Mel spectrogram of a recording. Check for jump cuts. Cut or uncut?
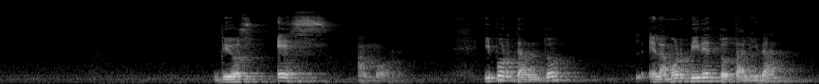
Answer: uncut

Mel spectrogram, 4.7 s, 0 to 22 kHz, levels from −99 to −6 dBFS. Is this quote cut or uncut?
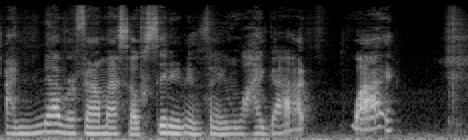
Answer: uncut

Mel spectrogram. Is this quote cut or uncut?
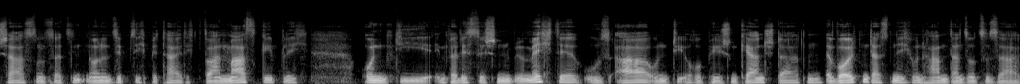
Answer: uncut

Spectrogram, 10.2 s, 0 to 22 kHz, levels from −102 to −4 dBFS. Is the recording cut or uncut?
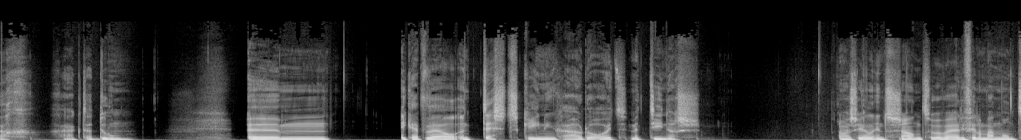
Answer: uncut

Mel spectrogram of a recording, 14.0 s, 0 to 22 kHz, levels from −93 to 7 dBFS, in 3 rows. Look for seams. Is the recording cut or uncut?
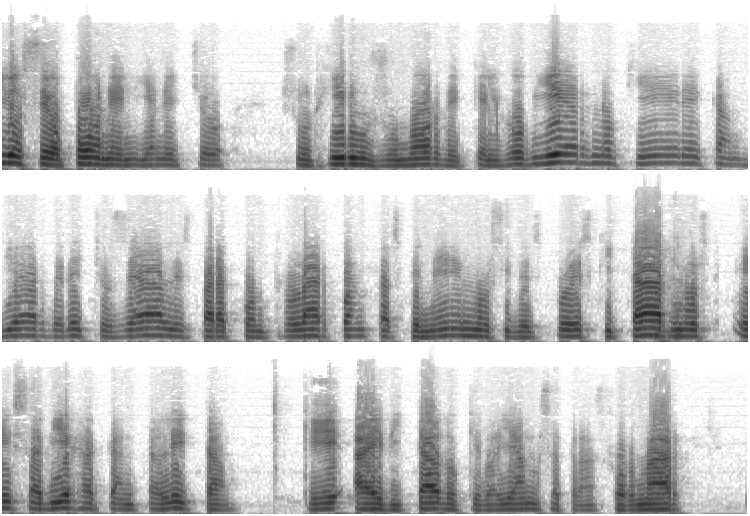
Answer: cut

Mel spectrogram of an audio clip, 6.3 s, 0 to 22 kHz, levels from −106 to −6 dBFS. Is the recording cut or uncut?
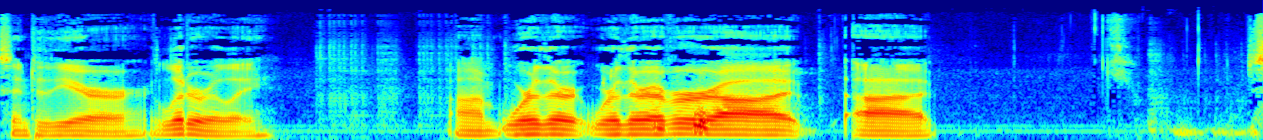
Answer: uncut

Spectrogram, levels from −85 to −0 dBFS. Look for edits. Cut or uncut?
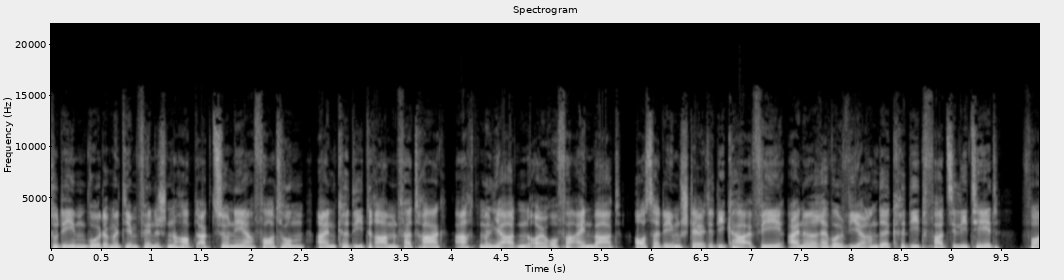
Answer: cut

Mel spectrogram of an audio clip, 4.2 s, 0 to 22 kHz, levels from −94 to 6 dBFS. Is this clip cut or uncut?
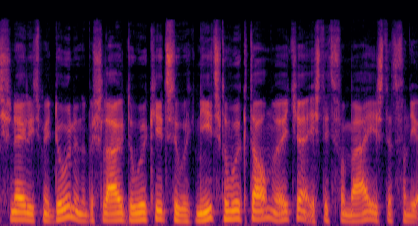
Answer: cut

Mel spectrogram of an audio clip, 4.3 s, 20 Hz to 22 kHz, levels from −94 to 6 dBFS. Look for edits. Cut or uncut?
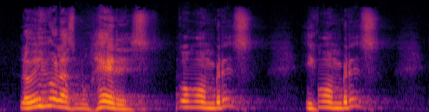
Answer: cut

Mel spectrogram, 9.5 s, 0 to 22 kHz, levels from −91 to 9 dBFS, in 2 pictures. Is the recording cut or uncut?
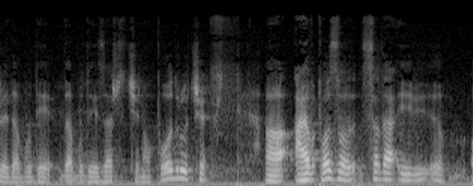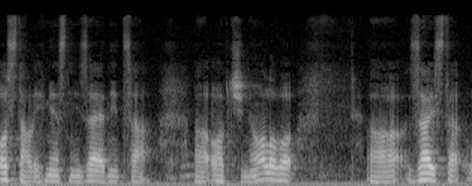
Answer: cut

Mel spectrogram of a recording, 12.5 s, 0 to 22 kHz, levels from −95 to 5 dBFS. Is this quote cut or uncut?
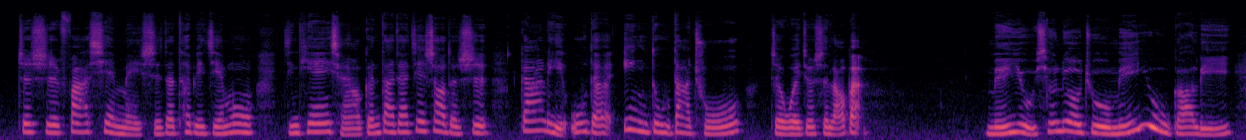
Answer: uncut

